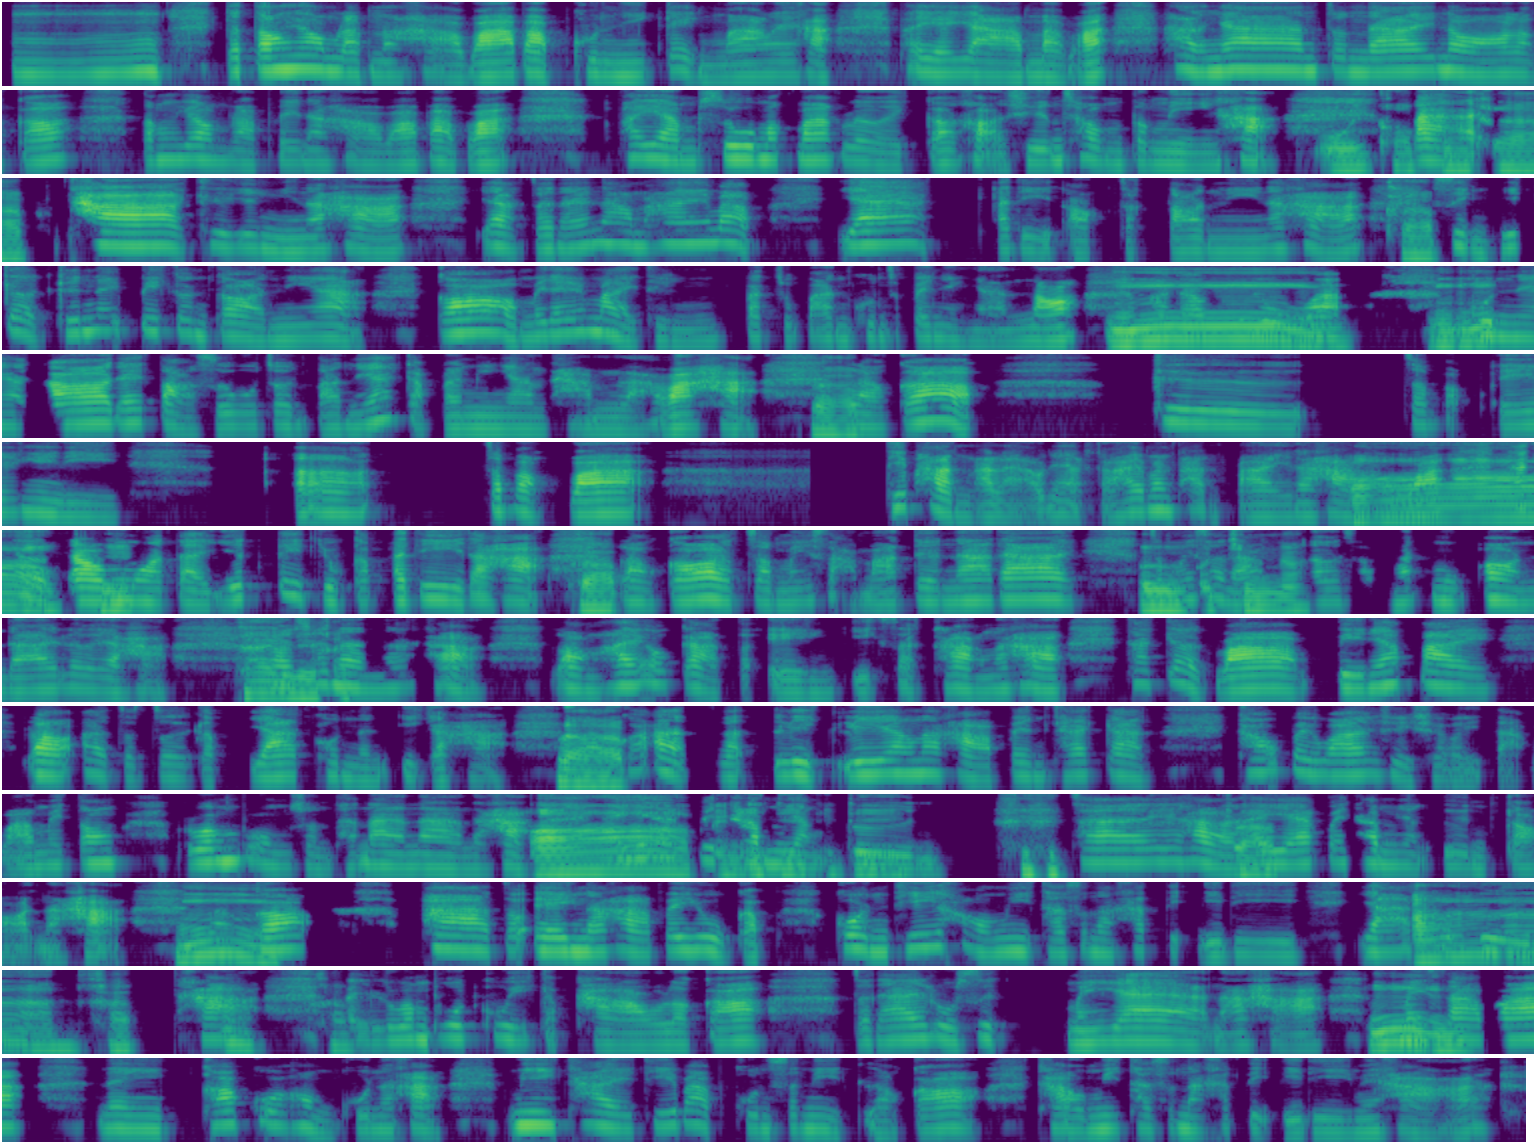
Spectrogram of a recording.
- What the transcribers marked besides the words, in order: drawn out: "อืม"; drawn out: "อา"; in English: "move on"; chuckle; other background noise
- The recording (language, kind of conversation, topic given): Thai, advice, ฉันรู้สึกกดดันในช่วงเทศกาลและวันหยุด ควรทำอย่างไร?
